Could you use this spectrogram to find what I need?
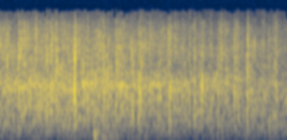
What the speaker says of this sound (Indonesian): Tepuk tangan buat Ibu Rina.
